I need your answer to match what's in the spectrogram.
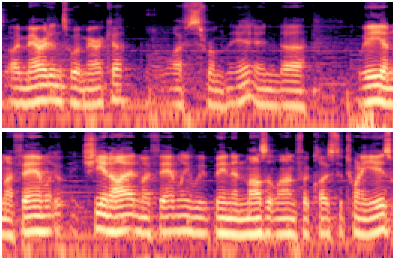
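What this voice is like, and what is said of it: New Zealand accent. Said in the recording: “This accent's from New Zealand.”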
